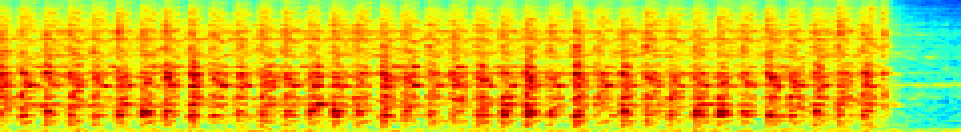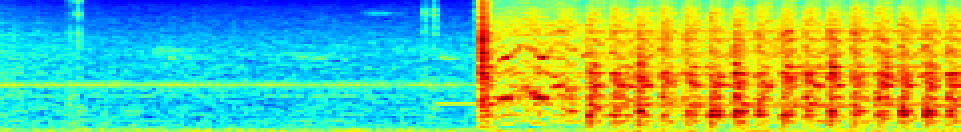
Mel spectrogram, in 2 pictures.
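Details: Garage-rebuilt GM LS engine in the car, first start attempt with the fuel pump not working: steady cranking, a pause, more cranking with no catch. No oil pressure, and the owner suspects the oil pump was never primed. Crank, no start.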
